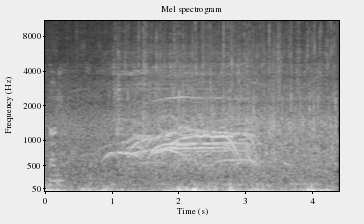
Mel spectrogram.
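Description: A crowd cheers and whistles.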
